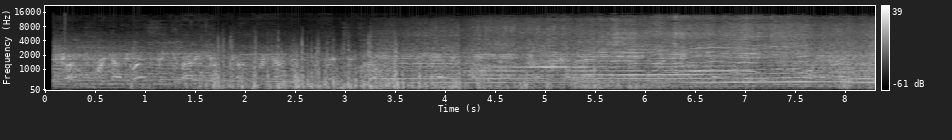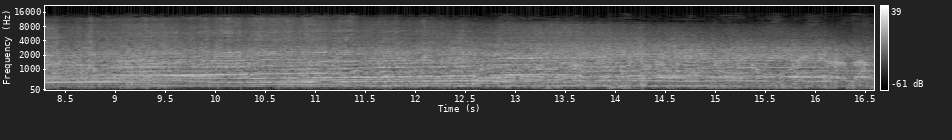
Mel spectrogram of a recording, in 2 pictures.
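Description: MotoGP racing motorcycles running on the circuit, heard from the grandstand. Their high engine notes rise and fall with throttle and gear changes, and several bikes overlap from about three seconds in.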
